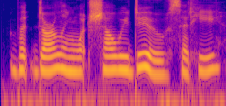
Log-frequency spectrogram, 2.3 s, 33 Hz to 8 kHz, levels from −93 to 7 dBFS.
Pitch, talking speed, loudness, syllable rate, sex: 210 Hz, 210 wpm, -15 LUFS, 4.5 syllables/s, female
